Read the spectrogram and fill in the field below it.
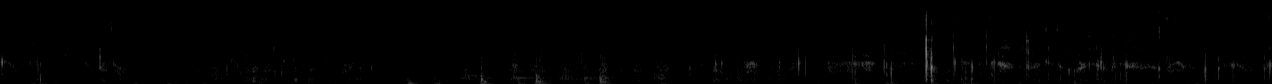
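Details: Crunching from Ted, a Cocker Spaniel eating assorted foods: brittle cracks and chewing clicks repeat unevenly, growing busier in the second half, with one especially sharp snap near the middle.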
